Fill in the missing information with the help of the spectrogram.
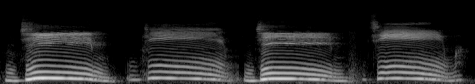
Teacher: the Jim sound comes when the middle of the tongue touches the palate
